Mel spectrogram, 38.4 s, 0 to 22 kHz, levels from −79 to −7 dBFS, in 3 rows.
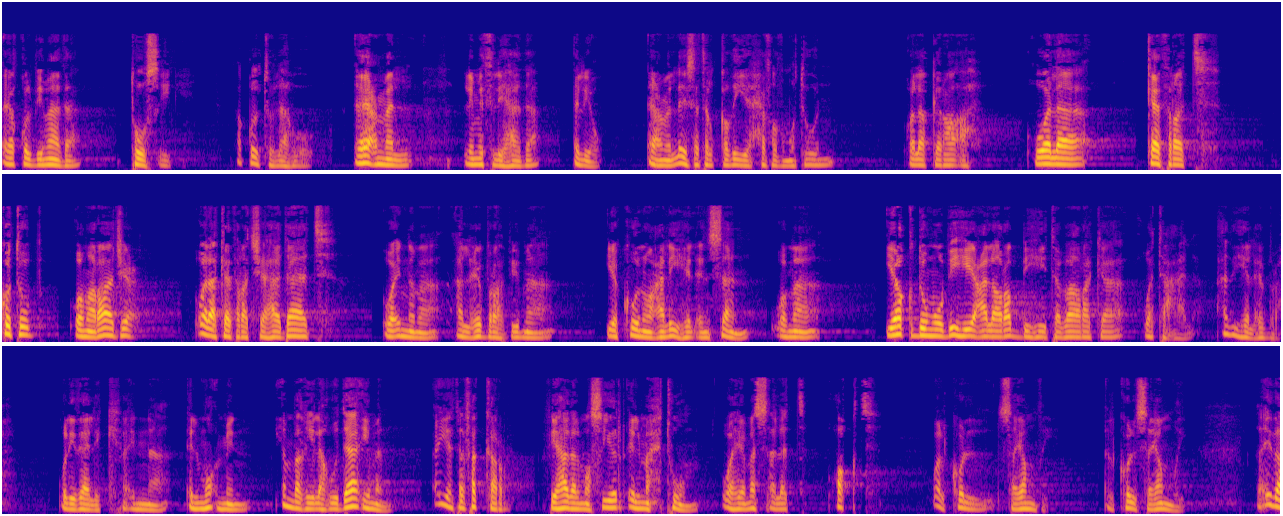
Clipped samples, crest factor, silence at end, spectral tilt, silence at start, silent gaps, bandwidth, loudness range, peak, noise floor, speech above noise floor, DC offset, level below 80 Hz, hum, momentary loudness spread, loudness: under 0.1%; 20 dB; 0 s; -6 dB/octave; 0 s; none; 10.5 kHz; 7 LU; -2 dBFS; -65 dBFS; 44 dB; under 0.1%; -56 dBFS; none; 16 LU; -22 LUFS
